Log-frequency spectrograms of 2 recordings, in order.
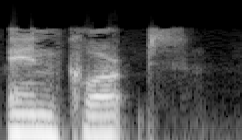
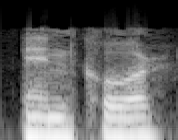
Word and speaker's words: ncorps: Phonetically, it's n corpse, but it should be encore opposed to a word play.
